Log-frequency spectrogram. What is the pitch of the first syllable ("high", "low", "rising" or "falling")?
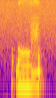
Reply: high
